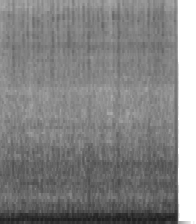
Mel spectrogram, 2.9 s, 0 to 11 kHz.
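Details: Rebuilt V8 race engine on first start, oil pressure confirmed: deep, lumpy low rumble idling steadily with no knock or miss, then cuts off; runs healthy.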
